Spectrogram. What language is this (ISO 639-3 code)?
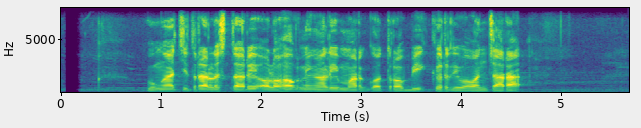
sun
